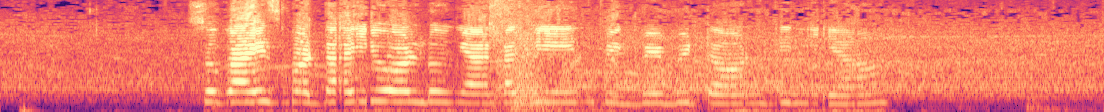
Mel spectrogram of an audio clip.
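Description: A young woman shouts excitedly close to a microphone.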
